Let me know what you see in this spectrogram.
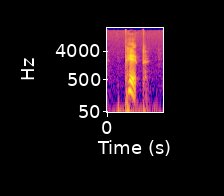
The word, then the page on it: pip: American English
